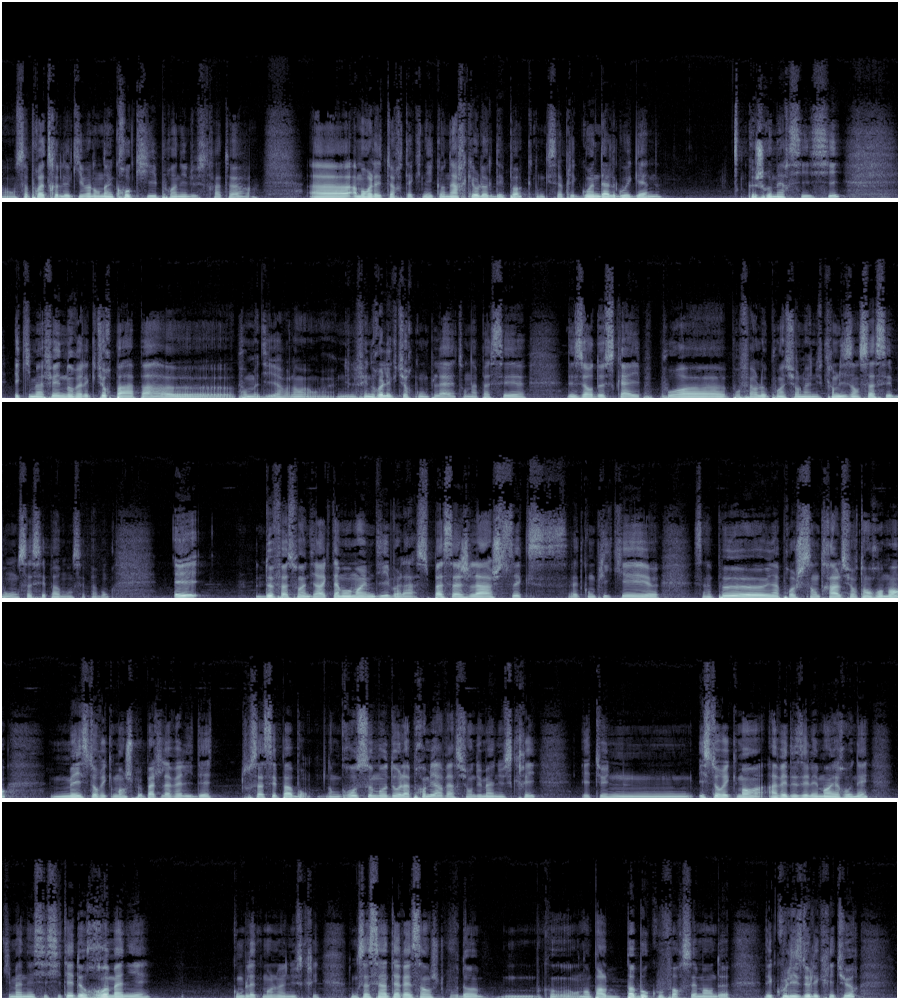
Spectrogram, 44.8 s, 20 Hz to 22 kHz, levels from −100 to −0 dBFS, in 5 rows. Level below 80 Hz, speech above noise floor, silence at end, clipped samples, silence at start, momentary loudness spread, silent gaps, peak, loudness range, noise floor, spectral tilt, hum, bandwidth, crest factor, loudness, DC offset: -44 dBFS; 31 dB; 0.25 s; under 0.1%; 0 s; 13 LU; none; -10 dBFS; 4 LU; -60 dBFS; -6.5 dB/octave; none; 15 kHz; 20 dB; -30 LUFS; under 0.1%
